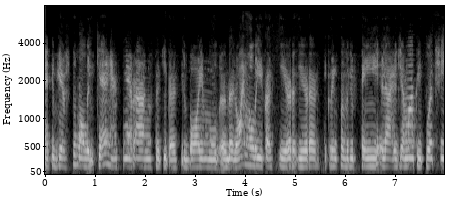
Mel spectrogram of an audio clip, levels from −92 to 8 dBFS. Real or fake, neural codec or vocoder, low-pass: fake; codec, 44.1 kHz, 1.7 kbps, Pupu-Codec; 7.2 kHz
